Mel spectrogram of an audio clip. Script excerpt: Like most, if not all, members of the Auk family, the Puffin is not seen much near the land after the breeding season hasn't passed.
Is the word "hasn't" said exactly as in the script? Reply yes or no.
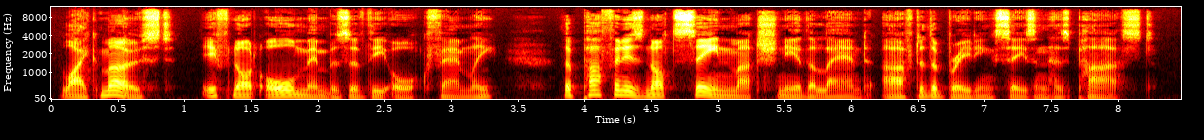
no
